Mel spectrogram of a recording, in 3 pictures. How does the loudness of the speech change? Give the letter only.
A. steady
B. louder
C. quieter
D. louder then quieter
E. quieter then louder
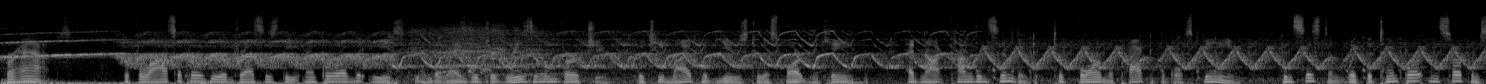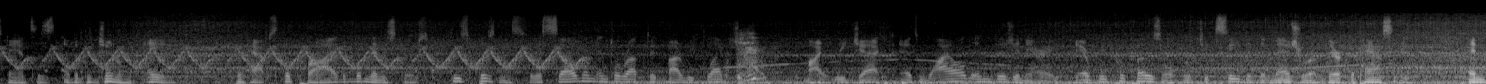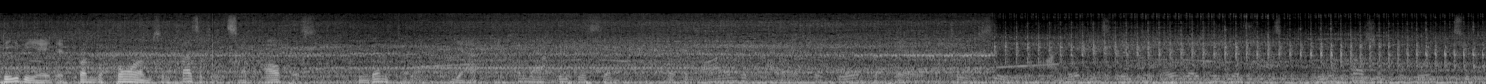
D.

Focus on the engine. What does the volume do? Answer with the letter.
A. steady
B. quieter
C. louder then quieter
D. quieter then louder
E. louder
E.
